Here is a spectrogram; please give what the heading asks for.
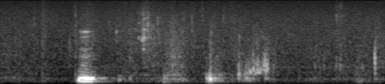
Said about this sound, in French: Attendez, je prends une petite gorgée d'eau.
